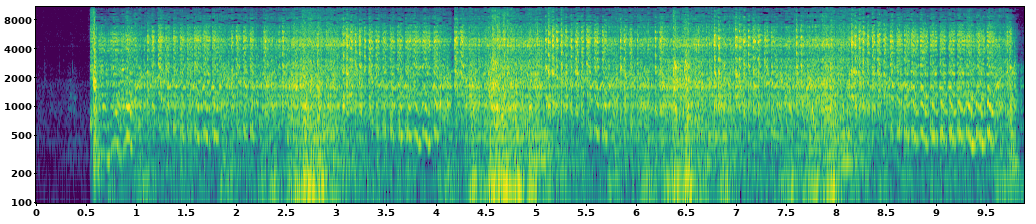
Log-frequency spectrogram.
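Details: Ford-based 'Franger' project running from an improvised fuel cell. The starter cranking breaks into ragged bursts of firing; it runs for a second, backfiring, but never settles into an idle.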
